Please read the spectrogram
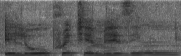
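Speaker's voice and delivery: slow English with a French accent. Real, not acted. Vlogger reading out a little clip's message, French-accented English. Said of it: "Avec mon super accent".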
